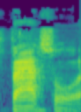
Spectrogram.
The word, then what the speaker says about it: Fassel: Fossil, by the way. – The former Giants coach? – No, it's the son of somebody else. It's Fassel, I think, is how you say his last name. It's F-A-S-S-E-L.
